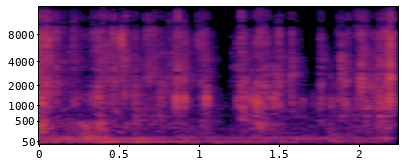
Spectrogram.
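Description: Small clear plastic packet and blind-box minifigures handled in the hands: a run of light, irregular clicks and crinkles.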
